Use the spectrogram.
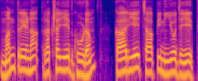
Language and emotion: Kannada, neutral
